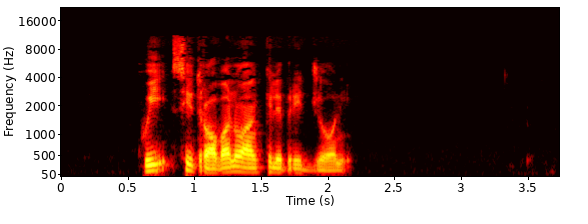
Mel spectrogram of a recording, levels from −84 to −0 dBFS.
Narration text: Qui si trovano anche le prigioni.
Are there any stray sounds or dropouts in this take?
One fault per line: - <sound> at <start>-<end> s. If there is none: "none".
none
